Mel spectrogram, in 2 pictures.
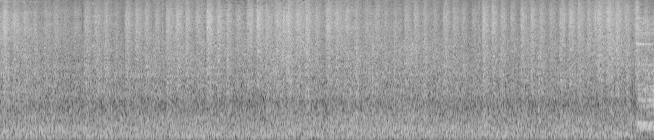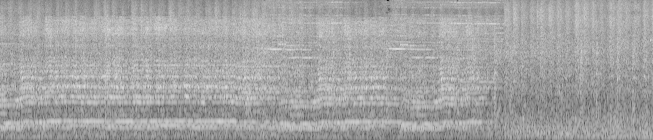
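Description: A steam locomotive rumbles and chugs steadily along the track.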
